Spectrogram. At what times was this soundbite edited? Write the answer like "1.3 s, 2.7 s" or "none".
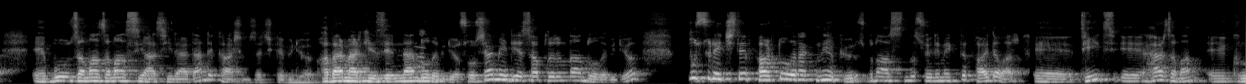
10.3 s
